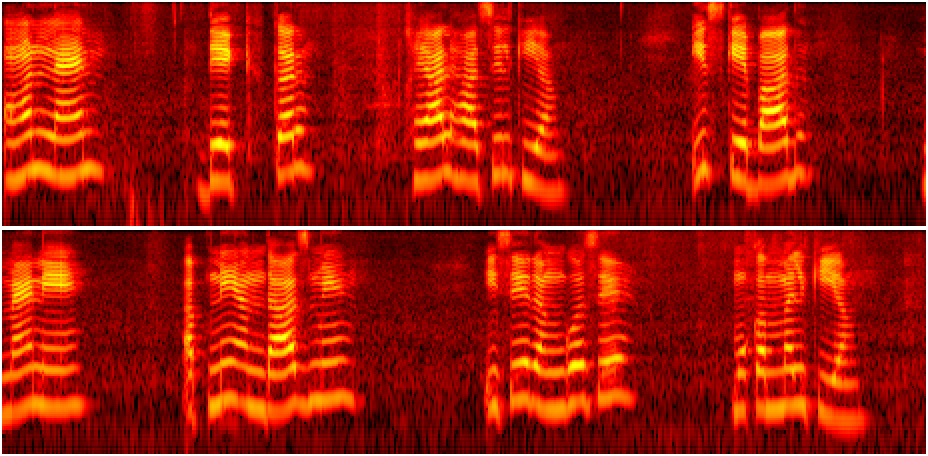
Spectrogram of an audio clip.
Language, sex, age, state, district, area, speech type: Urdu, female, 18-30, Bihar, Gaya, rural, spontaneous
